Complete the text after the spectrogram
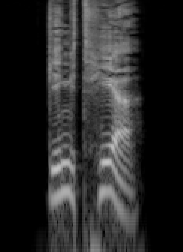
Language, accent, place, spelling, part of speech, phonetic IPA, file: German, Germany, Berlin, gingt her, verb, [ˌɡɪŋt ˈheːɐ̯], De-gingt her.ogg
- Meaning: second-person plural preterite of hergehen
